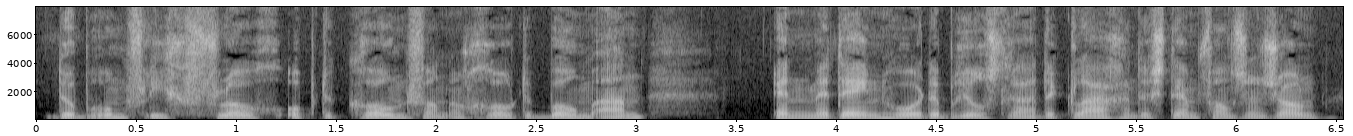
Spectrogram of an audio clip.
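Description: A man reading a story aloud as an expressive narrator. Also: medium pitch, measured pace, gravelly, slightly rough, dry recording.

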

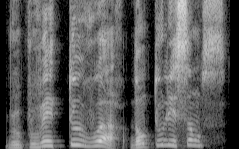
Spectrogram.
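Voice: mid-range voice, sing-song, dark tone, pitched above the performer's own voice. A narrator voicing an exuberant, eccentric factory owner in a storybook, proud, gallant and emphatic. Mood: proud, excited. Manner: emphatic, brisk, proclaiming.

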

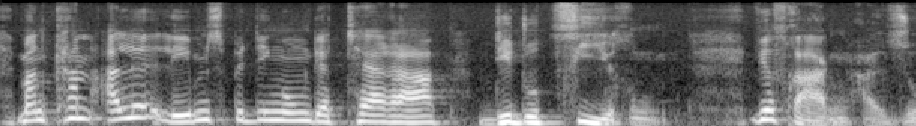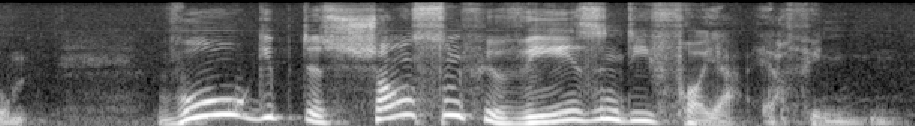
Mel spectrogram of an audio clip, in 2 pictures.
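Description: A self-assured professor from the future in a radio play. His husky voice swings dramatically up and down as he lectures. The manner is pedantic and condescending, full of rhetorical emphasis. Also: high voice, wildly swooping pitch, measured pace, a little mellow, full character voice. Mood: lecturing. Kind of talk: German radio drama acting, lecturing dialogue.

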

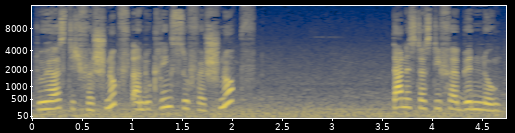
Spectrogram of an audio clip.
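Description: An actress playing a travelling daughter on the phone to her mother in a naturalistic radio drama, halting and often breaking off mid-sentence. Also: medium pitch, fairly bright tone, a little hiss or hum, close to an everyday voice. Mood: tender, delighted.

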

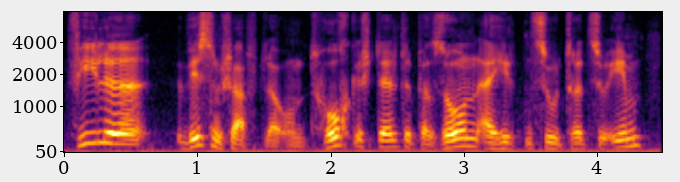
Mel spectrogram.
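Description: An earnest, principled schoolteacher in a radio play. He speaks at a middle pitch with steady conviction. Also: moderate pace. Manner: earnest, reads aloud from an official report. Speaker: professor and teacher.

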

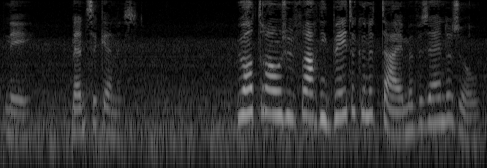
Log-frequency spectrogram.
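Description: An actress playing a cool, haughty young millionaire's stepdaughter in a radio drama, curt and cutting. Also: female voice, on the high side, sing-song, normal speed, background noise.

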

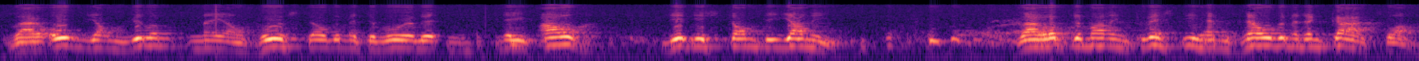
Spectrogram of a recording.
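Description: A man's voice: on the high side, a little slow, mellow, natural voice. A man playing a pompous, indignant, self-satisfied building contractor in a scripted radio comedy, blustering and rambling in grand words. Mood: blustering, evasive. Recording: dull, noisy old radio recording.

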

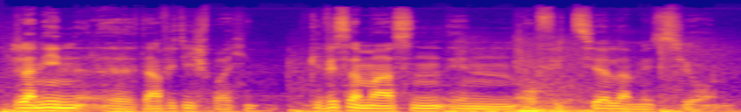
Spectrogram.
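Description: A man's voice: deep voice, fairly even intonation, a little fast, over music. An actor playing a polite, earnest young man in a German radio play, courteous and inquiring with slight hesitation. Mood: friendly, tentative.

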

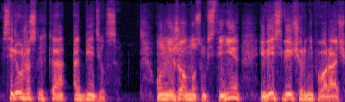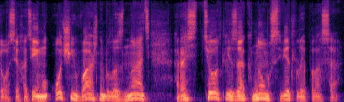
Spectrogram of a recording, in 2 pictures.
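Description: A man narrating a children's story as scripted radio drama, with expressive, unhurried dramatic phrasing and a husky voice. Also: medium pitch, no echo, studio quality.

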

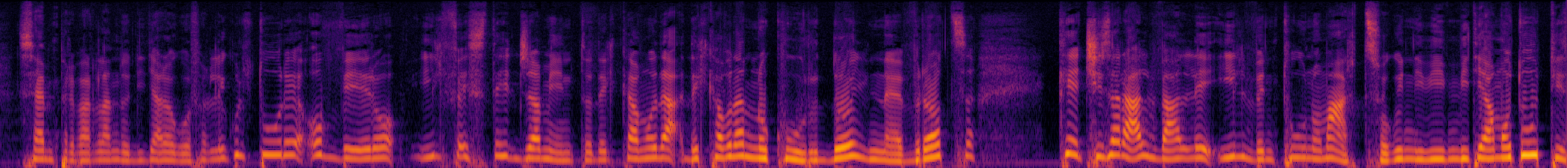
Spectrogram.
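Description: A woman's voice: medium pitch, a little mellow, no room sound. Chatty woman co-hosting radio, dry sound. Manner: informal, colloquial. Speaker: radio show co-host. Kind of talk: chatty event announcements.

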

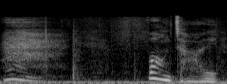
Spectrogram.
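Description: A woman's voice: medium pitch, big pitch swings, extremely slow, a little hiss or hum. A woman playing a humble, curious old country granny in a Cantonese audio drama, hesitant and full of simple wonder. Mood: puzzled, curious.

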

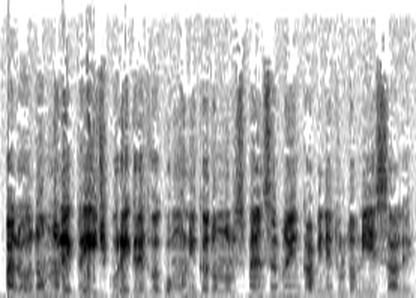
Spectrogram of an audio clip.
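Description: A woman playing a polite, brisk telephone operator in a radio drama, formal in manner. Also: high-pitched, pushed and bright, exaggerated voice. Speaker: actor.

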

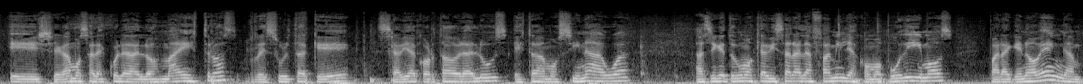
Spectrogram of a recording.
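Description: Argentine male teacher over clear background noise. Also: medium pitch. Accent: Argentine, Buenos Aires. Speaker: schoolteacher, studio guest. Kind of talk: casual recounting in a radio interview.

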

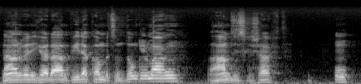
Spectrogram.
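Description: A man's voice: on the low side, rapid-fire, noisy background, close to an everyday voice. An actor playing a matter-of-fact male prison inspector in a German radio play, talking casually and condescendingly in coaxing questions. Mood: breezy, patronising.

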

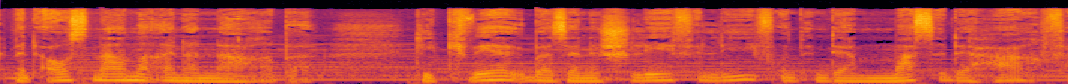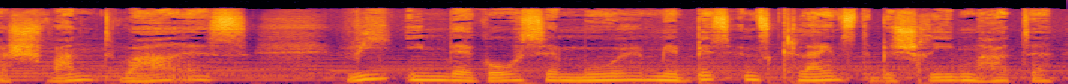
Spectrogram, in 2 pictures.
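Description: An actor narrating a literary radio drama as a reflective, wistful man looking back on his schooldays, measured and solemn. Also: mid-range voice, music in the background, lightly acted. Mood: solemn, hushed.

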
